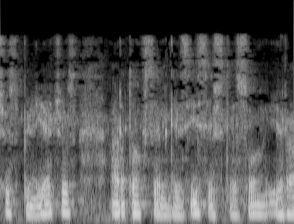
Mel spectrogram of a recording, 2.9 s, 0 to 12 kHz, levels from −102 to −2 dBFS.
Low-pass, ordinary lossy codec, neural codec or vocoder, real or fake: 7.2 kHz; MP3, 32 kbps; codec, 16 kHz, 16 kbps, FunCodec, trained on LibriTTS, 50 frames a second; fake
